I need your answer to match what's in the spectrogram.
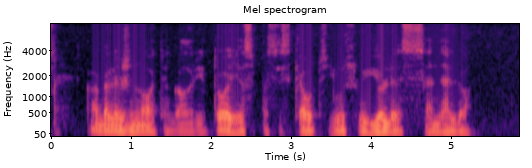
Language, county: Lithuanian, Marijampolė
